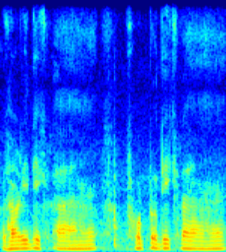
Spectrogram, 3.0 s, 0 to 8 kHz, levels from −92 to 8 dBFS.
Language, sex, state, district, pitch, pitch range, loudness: Hindi, male, Bihar, Patna, 125 Hz, 120-130 Hz, -21 LUFS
